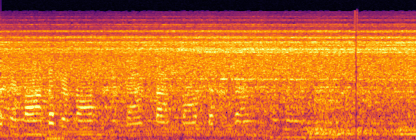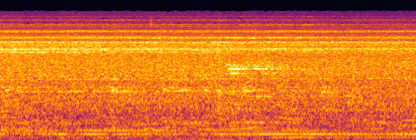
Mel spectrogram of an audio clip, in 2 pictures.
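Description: Wheeled suitcases rolling over a hard, polished floor, a steady rumble under the hum of a large hall, with voices during the first couple of seconds.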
